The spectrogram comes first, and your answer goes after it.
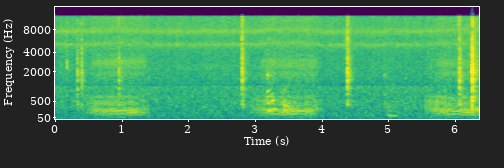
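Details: A pet cat sleeping indoors, snoring softly: low, rough breathing bursts roughly every two to three seconds, with faint clicks and rustles in a small quiet room.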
